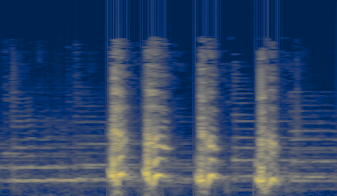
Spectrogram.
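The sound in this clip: An old man coughs violently, four harsh, rasping bursts in quick succession with short gaps between them, loud and clear over a quiet, steady background.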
